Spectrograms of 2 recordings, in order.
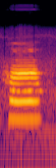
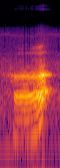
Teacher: drink is he, first tone, high flat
